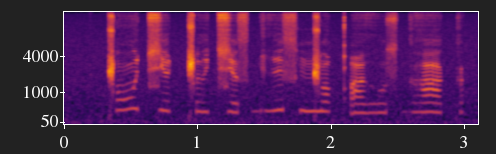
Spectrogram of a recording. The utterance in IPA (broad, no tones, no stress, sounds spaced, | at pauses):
ǁ ɔ t͡ɕ e ǁ ɨ t͡ɕ ɛ s ɡʱ i s ŋ͡ǁ o qʼ ɘ ɦ u s ɡʱ a k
